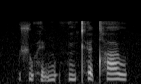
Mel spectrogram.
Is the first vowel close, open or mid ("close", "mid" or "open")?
close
